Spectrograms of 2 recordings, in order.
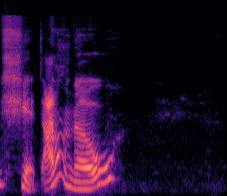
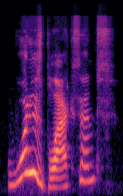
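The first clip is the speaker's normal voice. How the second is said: drawn-out, much higher disbelieving question; incredulous; 10 semitones higher, 5 dB louder, slower than usual. Real, not acted. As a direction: stretch it out, baffled and high.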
